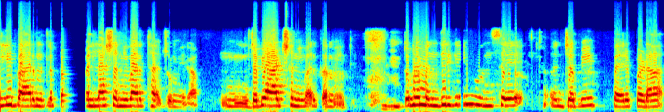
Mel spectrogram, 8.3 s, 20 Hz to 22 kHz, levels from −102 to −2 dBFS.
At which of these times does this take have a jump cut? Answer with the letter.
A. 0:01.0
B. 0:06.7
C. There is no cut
B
